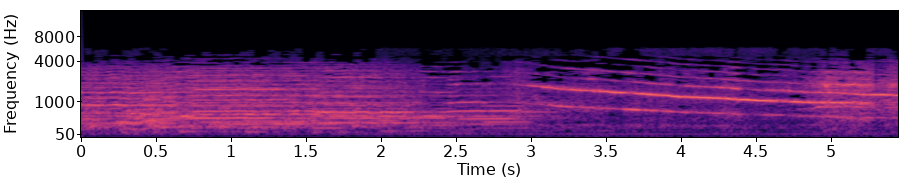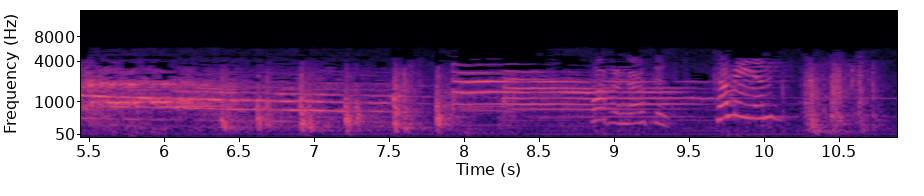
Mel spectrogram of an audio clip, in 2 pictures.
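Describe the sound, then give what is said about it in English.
A loud ambulance siren wails, its pitch gliding down in long sweeps after a steady tonal opening, with sharp clattering knocks breaking in toward the end. “Call for an ambulance?”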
